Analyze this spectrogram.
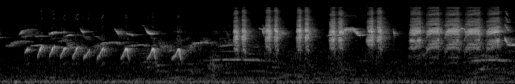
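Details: Chinese hwamei, a Vietnamese cage bird, opens with a quick series of clear downslurred whistles, then switches to loud harsh buzzy bursts repeated in uneven bouts.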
